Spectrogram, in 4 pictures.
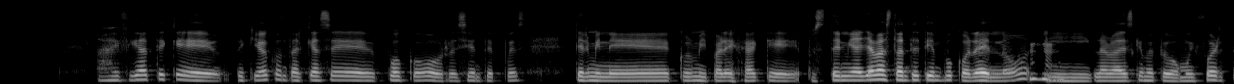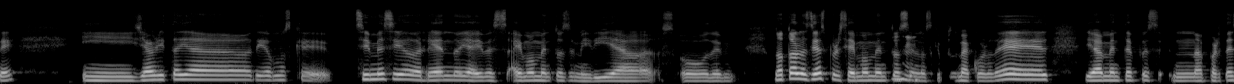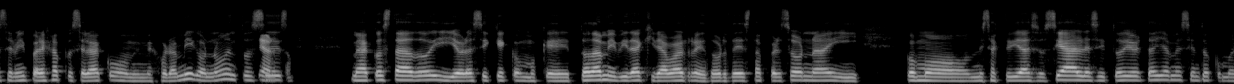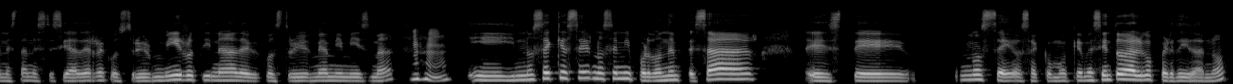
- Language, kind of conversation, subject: Spanish, advice, ¿Cómo puedo afrontar el fin de una relación larga y reconstruir mi rutina diaria?
- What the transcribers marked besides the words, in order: none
